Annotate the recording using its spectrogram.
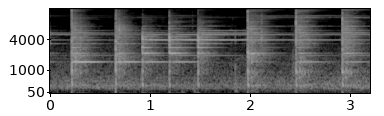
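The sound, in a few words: hammering steel to hand-make a horseshoe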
